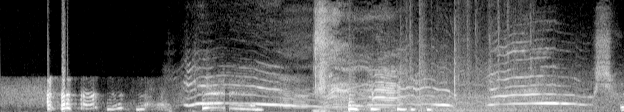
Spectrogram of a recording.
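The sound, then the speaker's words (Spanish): A cat yowls and wails repeatedly from inside a washing machine, with long, wavering cries, some thumping and knocking at the start and midway, and rumbling machine noise underneath. “Porque ahí le va otra vez, le voy a poner la bocina a la lavadora para que escuche el gato.”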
